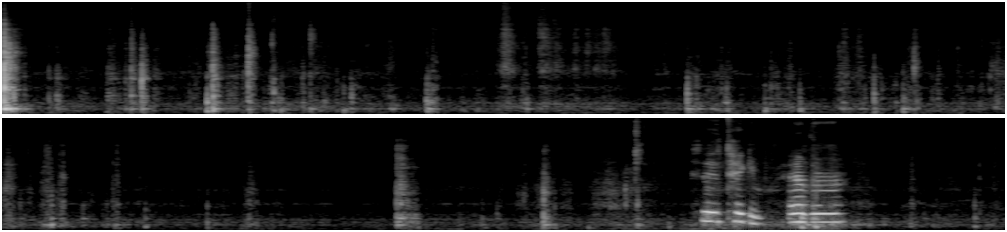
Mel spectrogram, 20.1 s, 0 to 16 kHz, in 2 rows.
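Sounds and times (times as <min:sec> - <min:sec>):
spoon stirring slime: 0:02.6 - 0:12.8.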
